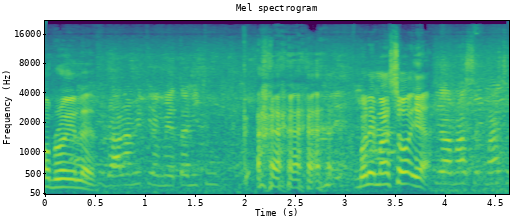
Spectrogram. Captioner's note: laugh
